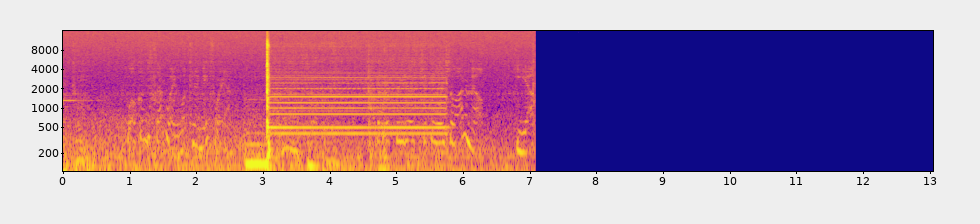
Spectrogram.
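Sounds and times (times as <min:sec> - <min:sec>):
road noise inside car: 0:00.0 - 0:07.1
two-tone car horn: 0:02.9 - 0:05.9.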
